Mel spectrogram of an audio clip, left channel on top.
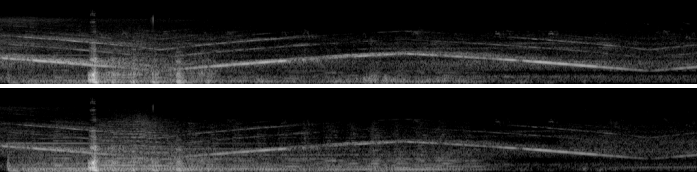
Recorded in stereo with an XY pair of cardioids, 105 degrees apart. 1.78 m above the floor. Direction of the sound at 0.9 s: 5° right.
